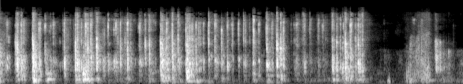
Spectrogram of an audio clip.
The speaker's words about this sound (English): I would use my keyboard right now, but it sounds like this.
